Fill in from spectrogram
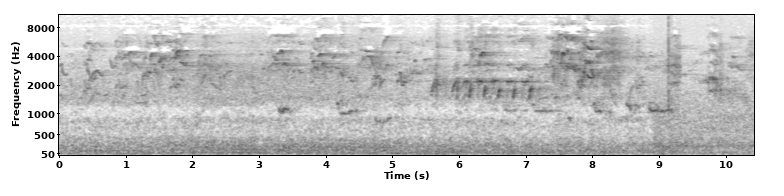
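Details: Morning in natural habitat, wild Rainbow Lorikeets courting: busy, overlapping shrill twitters and scratchy chatter, growing denser in the second half, with one sharp click-like burst near the end and a hiss of ambient noise beneath.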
